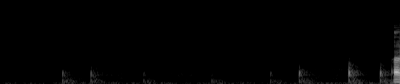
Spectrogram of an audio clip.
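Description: Dry-erase marker writing on a whiteboard: a string of short, faint strokes with pauses between them.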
